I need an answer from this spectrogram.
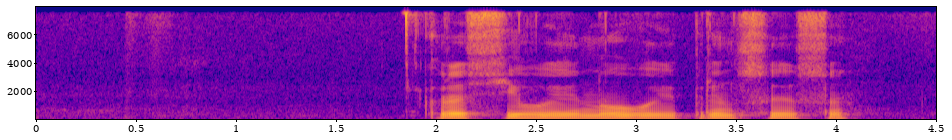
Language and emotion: Russian, sad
